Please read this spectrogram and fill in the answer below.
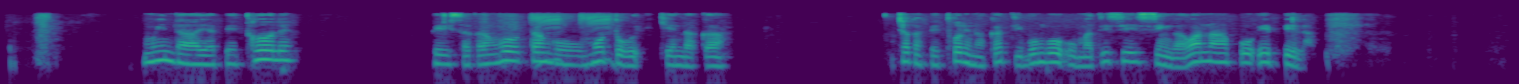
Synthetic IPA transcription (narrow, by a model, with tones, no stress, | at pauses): mwi˦nda˨ja˨pe˨tʁo˦le˦ | pe˨li˨sa˨ka˨a˨ŋɡo˦ta˦ŋɡo˨mo˦to˨e˨kʰɛ˨nda˨ka˨ | t͡ʃa˦ka˨pe˨tʁo˦le˨na˨ka˦ti˨bo˦ŋɡo˦ʔo˨ma˨ti˦si˦si˨ŋɡa˨wa˦na˦po˦ʔe˦pe˦la˨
